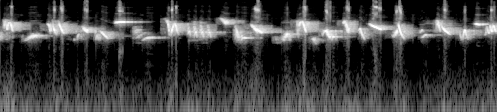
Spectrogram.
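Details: Canary warbling in a training recording for songbirds, varied twittering notes with a few pure whistled tones and a short buzzy trill, continuous and bright.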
